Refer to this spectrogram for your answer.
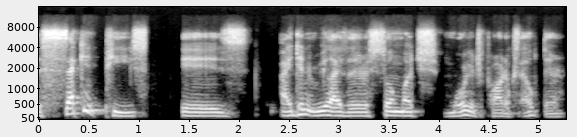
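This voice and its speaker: Speaking in a plain, everyday voice, a man at medium pitch with a Canadian accent keeps a fairly even intonation. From Ontario, Canada (Ajax, Toronto suburbs). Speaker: mortgage broker. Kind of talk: interview.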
